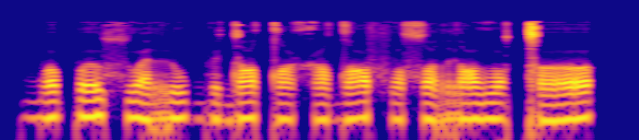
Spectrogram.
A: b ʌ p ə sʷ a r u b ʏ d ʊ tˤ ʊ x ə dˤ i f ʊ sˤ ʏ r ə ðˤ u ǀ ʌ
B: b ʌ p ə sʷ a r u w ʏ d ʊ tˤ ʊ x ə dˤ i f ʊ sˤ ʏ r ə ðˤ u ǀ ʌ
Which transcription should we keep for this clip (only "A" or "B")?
A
